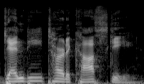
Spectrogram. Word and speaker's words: Genndy Tartakovsky: Genndy Tartakovsky.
